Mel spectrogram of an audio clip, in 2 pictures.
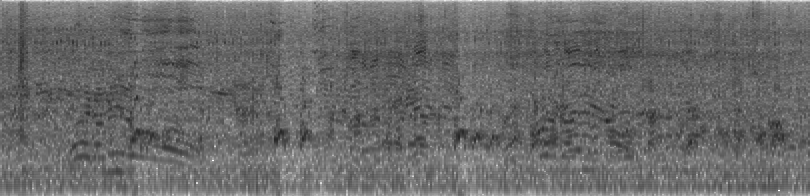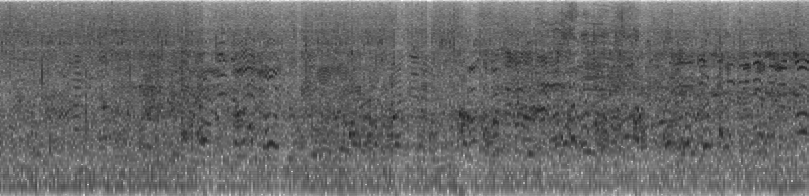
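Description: A crowd of men chatter outdoors close by.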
